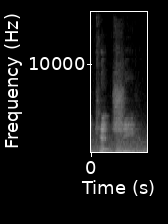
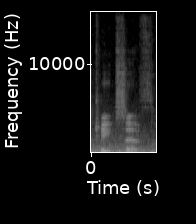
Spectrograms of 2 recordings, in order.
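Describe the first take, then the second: First: The name sounds like one word, Ketchi. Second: The name sounds like two words, Kate Sith. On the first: This is the original mythological pronunciation. "but it's really Ketchi" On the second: This is how the game pronounces it. "in F F seven Rebirth is Kate Sith"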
